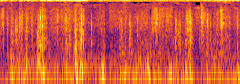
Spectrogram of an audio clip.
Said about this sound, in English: I know you're asking yourself, now, what could that possibly be? Actually, what it is, it's two pieces of paper.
